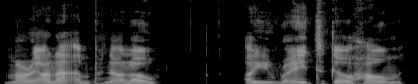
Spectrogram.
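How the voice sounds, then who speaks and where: A man voicing a wise, kindly but firm godmother sage in a children's storybook, solemn and measured. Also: medium pitch, no echo, close to an everyday voice. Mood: kindly, calm.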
